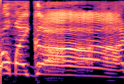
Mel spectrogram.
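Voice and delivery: high, slow, strained scream.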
